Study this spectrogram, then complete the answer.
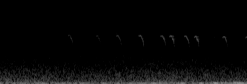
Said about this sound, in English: Recording the birds calling now again.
